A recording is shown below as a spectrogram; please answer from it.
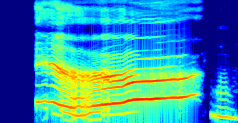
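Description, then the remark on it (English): A voice imitates a creaky door as a ghost-story sound effect: one long, strained, groaning tone that starts gravelly and slowly bends upward in pitch, ending with a brief low grunt. Loud, with no other sounds. “You call out the ghost story sound effect you want to hear, and I'll give it to you, okay?”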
